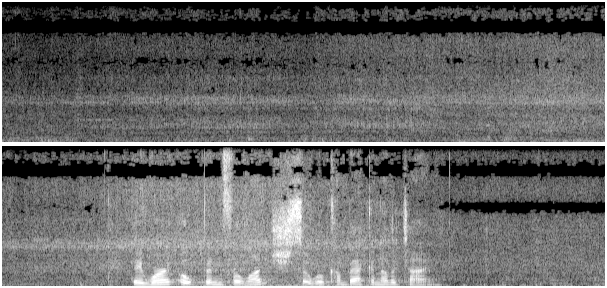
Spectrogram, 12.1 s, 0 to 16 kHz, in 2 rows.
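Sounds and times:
faint street ambience: 0.0 - 12.0
wind buffeting microphone: 0.0 - 12.0.

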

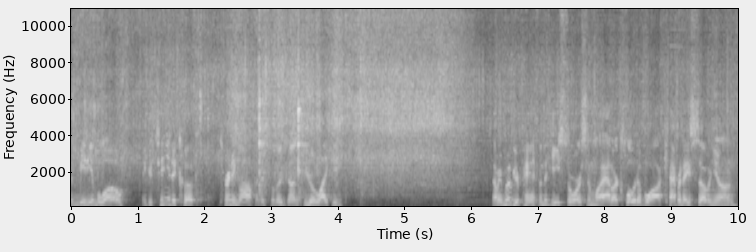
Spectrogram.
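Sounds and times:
steaks sizzling in a skillet: 0.0 - 10.0.

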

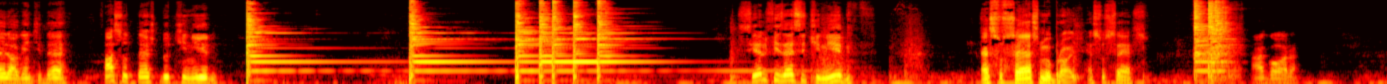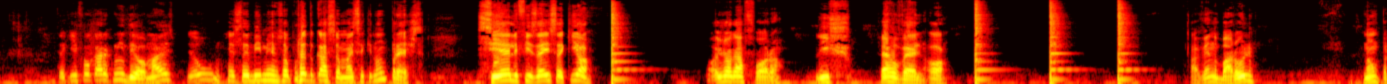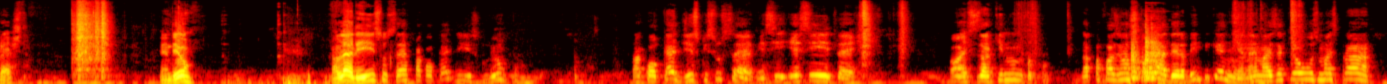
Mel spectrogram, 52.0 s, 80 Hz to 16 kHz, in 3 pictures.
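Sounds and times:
metal tool striking saw blade: 3.1 - 9.7, 15.0 - 15.5, 25.0 - 25.4, 29.5 - 31.7.

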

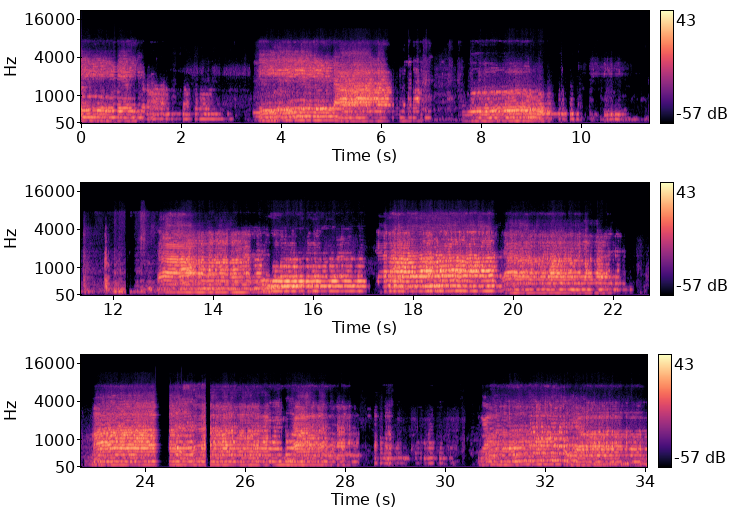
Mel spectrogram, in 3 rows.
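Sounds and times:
men chanting a prayer: 0.0 - 2.7, 3.4 - 7.0, 12.6 - 22.3, 22.9 - 29.1, 30.7 - 34.0
voices chanting a held note: 30.7 - 34.0.

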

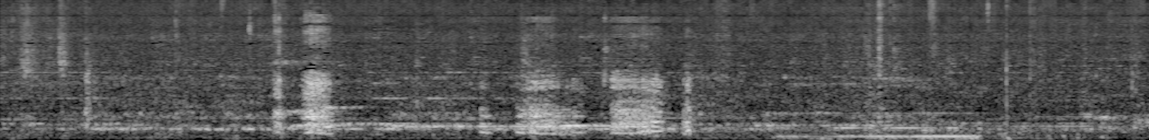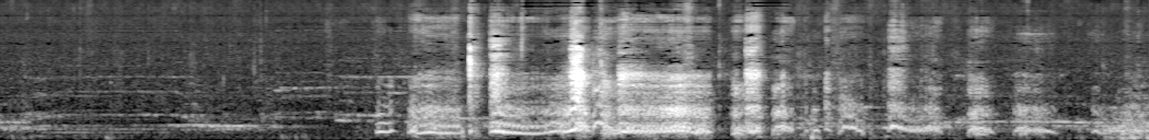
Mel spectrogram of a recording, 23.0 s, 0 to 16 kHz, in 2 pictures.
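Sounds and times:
puppies growling and yipping: 2.7 - 3.4, 4.8 - 7.4, 15.2 - 22.9.

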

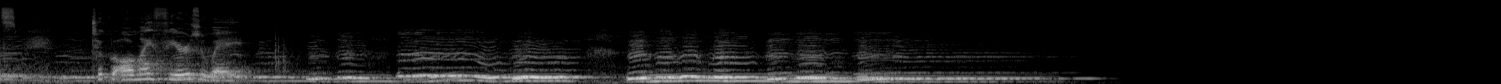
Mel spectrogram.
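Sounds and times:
voices humming a slow melody: 0.0 - 11.1.

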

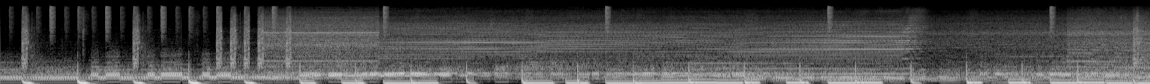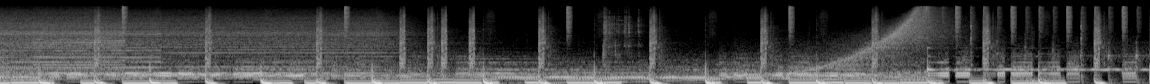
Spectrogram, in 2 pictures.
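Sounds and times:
music with heavy beat: 0.0 - 23.0
jointer-planer planing wood: 2.6 - 16.1.

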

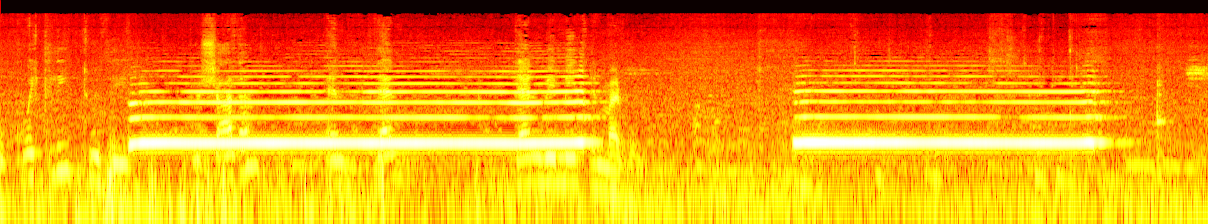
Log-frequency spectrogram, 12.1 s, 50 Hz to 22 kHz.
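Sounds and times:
conch shell blown: 1.3 - 6.2, 7.9 - 12.0.

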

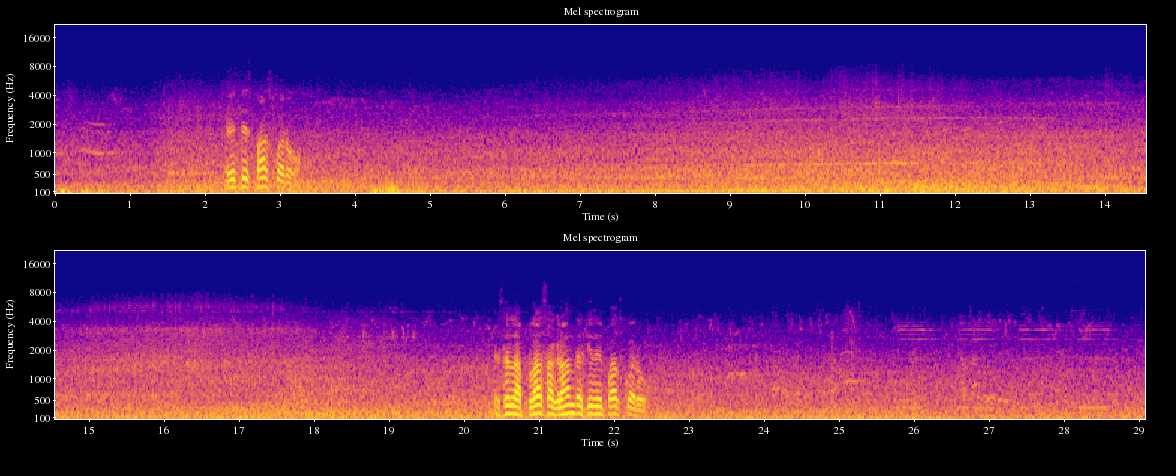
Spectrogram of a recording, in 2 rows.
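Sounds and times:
street noise: 0.0 - 29.0.

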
